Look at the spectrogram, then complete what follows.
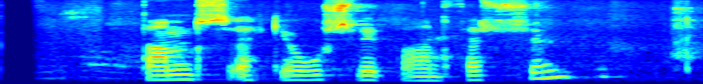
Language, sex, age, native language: Icelandic, female, 40-49, Icelandic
